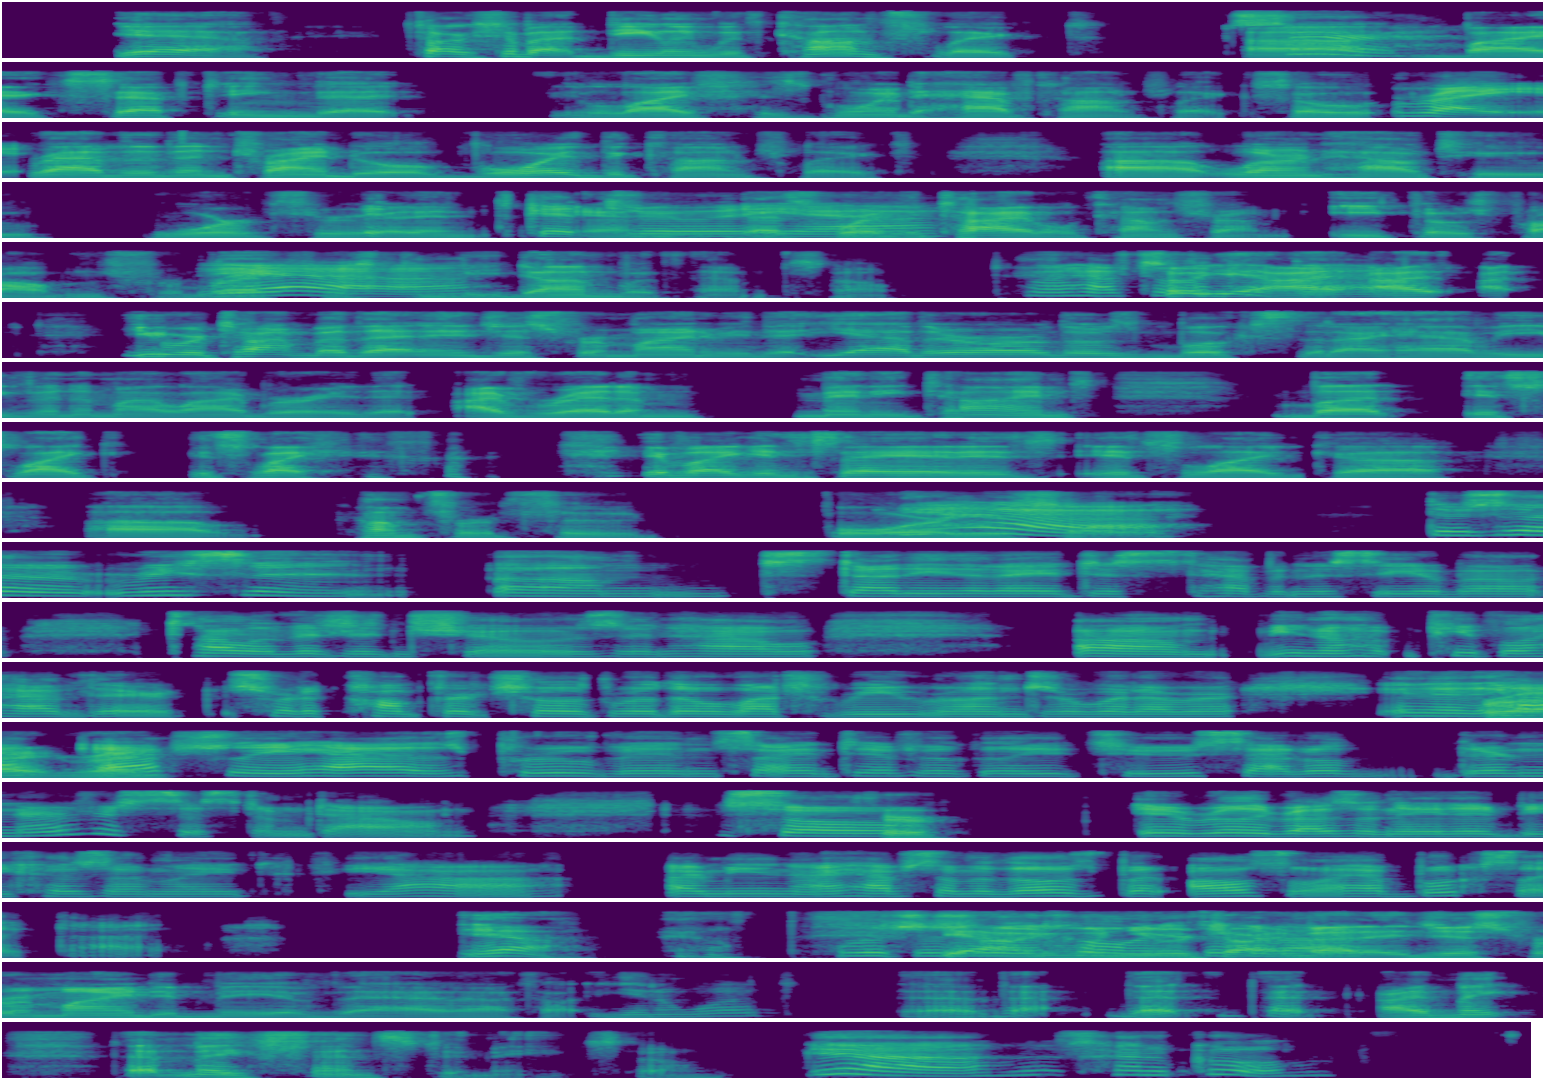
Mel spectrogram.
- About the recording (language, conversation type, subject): English, unstructured, How do your favorite hobbies improve your mood or well-being?
- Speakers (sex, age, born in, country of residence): female, 50-54, United States, United States; male, 60-64, United States, United States
- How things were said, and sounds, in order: tapping; chuckle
